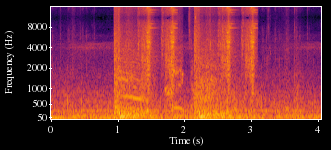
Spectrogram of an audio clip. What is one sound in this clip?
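A shotgun fires several loud blasts.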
